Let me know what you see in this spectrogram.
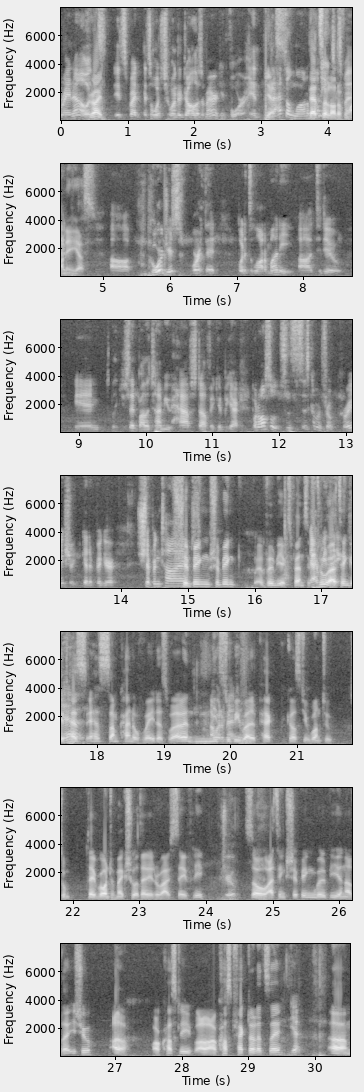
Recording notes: This is the second of two live episodes recorded at TotalCon 2023.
